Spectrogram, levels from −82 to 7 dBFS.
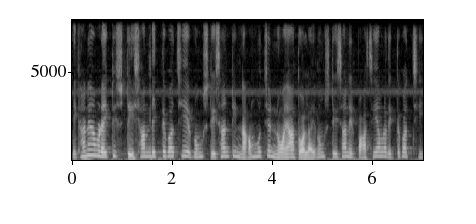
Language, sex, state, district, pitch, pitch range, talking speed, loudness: Bengali, female, Bihar, Katihar, 235 Hz, 200-250 Hz, 155 wpm, -19 LUFS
